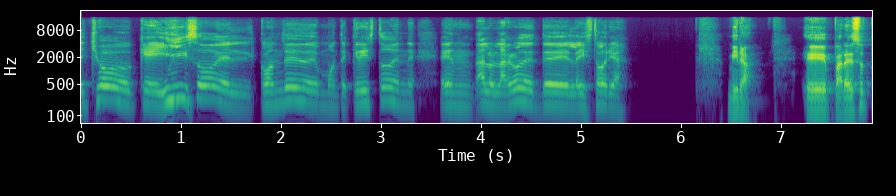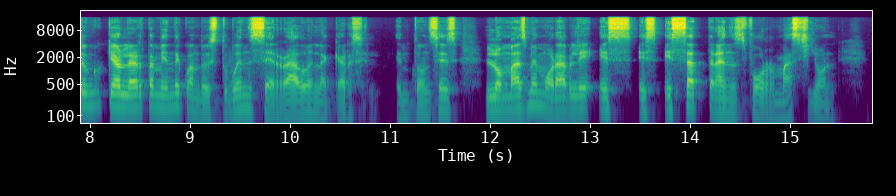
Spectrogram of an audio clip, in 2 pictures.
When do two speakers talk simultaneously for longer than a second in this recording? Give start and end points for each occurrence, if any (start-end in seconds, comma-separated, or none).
none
